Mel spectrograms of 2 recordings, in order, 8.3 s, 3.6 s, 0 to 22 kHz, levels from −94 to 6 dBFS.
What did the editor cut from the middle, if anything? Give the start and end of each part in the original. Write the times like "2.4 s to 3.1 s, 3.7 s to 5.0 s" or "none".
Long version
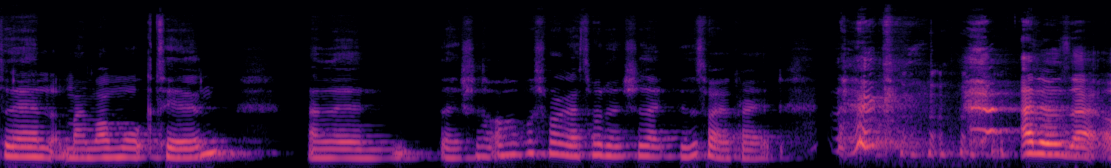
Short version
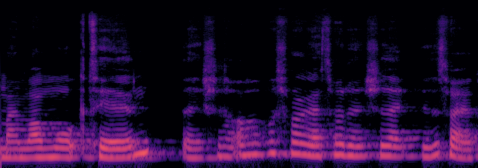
1.8 s to 3.2 s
